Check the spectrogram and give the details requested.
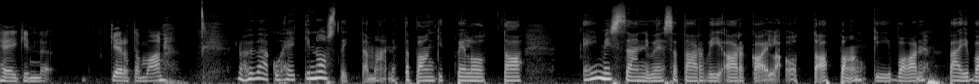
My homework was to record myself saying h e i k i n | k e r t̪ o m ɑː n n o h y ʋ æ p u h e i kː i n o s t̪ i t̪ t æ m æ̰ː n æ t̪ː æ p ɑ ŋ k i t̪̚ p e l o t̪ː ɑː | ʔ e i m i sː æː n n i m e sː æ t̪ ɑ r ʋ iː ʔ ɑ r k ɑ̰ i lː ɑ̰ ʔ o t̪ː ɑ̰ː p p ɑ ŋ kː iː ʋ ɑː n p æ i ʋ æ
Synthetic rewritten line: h e i k i n | k e r t̪ o m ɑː n n o h y ʋ æ k u h e i kː i n o s t̪ i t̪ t æ m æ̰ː n e t̪ː æ p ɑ ŋ k i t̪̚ p e l o t̪ː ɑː | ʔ e i m i sː æː n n i m e sː æ t̪ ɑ r ʋ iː ʔ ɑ r k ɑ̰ i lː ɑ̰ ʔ o t̪ː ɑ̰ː p p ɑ ŋ kː iː ʋ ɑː n p æ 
